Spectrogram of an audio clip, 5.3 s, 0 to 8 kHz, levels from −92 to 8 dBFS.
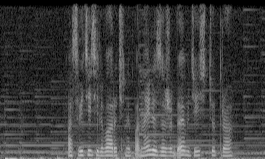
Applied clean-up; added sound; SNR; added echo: none; Harp; 16 dB; none.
